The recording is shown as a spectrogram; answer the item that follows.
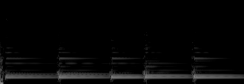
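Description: Quiet background music: a single plucked-string note repeated about twice a second, each one dying away before the next.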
